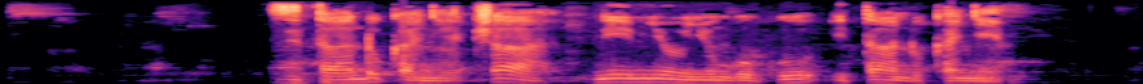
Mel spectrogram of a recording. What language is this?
Kinyarwanda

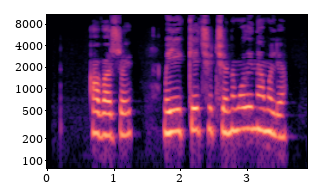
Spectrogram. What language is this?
Mari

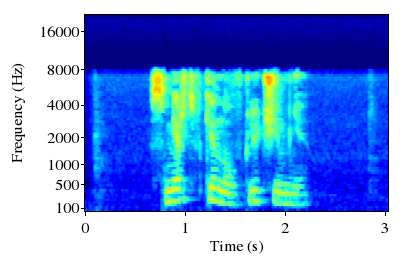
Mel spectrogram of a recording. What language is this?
Russian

